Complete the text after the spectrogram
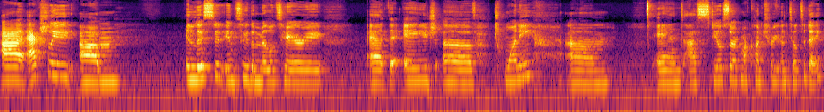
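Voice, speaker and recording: A woman with a Southern US accent, fairly high-pitched and very slow, with fairly even intonation, long, frequent pauses and audible room echo. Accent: Southern twang. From North Carolina, US South. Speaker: cooking vlogger. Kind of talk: casual cooking tutorial. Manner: casual with many fillers (um, uh).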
